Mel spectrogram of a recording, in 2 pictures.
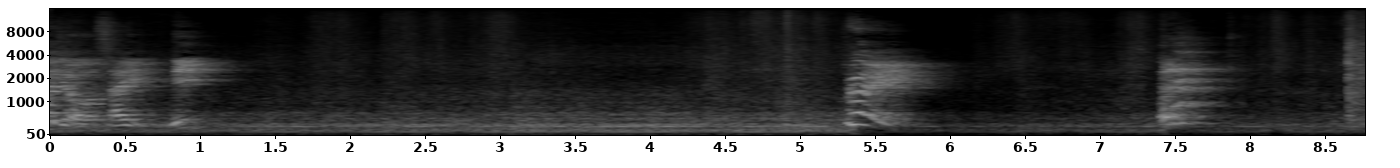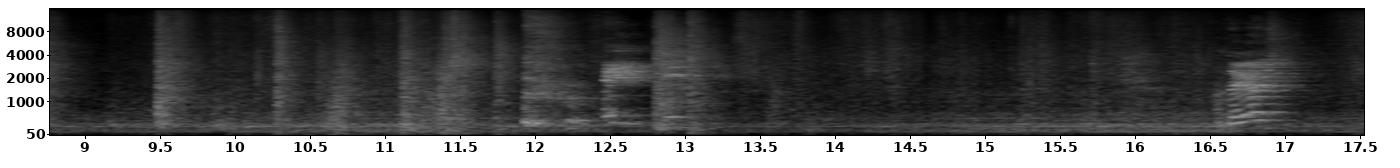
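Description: Young adults shout sharp cries in an echoing room.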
